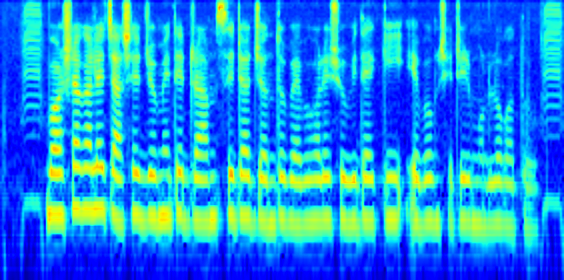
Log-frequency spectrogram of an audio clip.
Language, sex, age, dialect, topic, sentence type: Bengali, female, 25-30, Rajbangshi, agriculture, question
